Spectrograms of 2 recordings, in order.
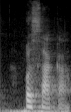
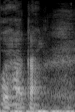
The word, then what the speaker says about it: Oaxaca: Osaka, in Mexico, no? Osaka, I pronounce what? Oaxaca.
